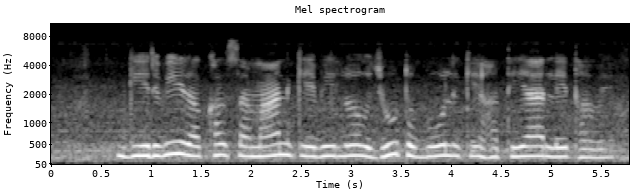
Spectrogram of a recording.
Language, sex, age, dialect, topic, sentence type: Bhojpuri, female, 25-30, Northern, banking, statement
